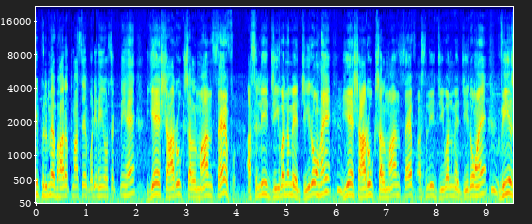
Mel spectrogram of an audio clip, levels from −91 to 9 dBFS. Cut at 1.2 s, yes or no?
yes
